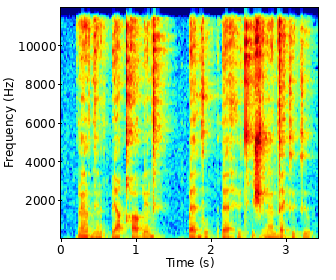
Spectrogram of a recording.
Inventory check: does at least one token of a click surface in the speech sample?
no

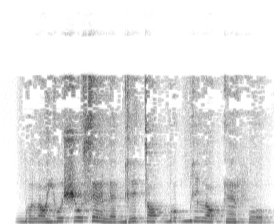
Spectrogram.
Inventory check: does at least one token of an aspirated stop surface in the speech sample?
no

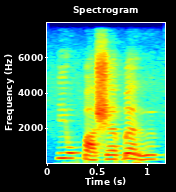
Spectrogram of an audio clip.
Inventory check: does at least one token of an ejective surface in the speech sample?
no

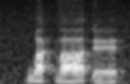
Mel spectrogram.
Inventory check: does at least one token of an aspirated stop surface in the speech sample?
no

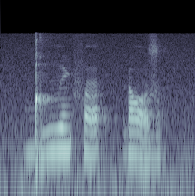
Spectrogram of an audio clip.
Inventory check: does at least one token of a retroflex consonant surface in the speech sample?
yes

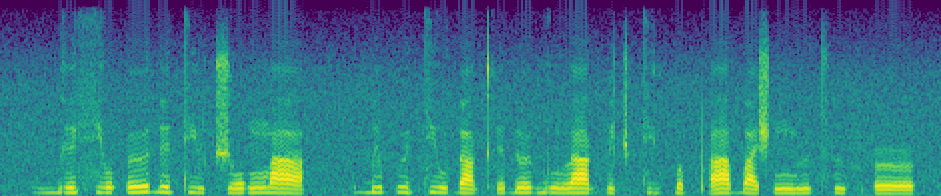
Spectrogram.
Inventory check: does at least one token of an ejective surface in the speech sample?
yes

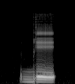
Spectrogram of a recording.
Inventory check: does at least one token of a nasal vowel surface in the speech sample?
no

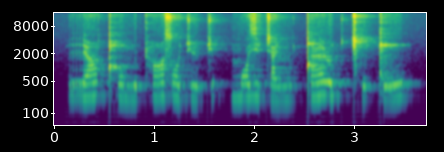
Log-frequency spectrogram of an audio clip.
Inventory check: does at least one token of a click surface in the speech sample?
yes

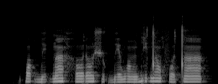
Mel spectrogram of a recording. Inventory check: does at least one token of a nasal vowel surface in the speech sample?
yes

